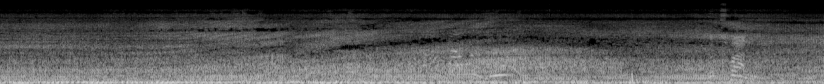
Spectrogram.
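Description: An airplane approaching to land at Renton, its engine drone steady and fairly loud overhead under constant broadband rumble, while people talk nearby.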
